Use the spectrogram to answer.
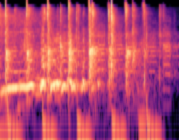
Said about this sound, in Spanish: ¿cómo cerramos? un aplauso para la luz.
